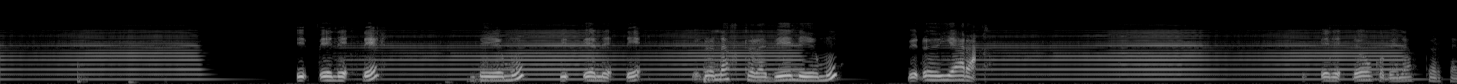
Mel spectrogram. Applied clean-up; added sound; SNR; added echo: none; Bowed string instrument; 8 dB; none.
